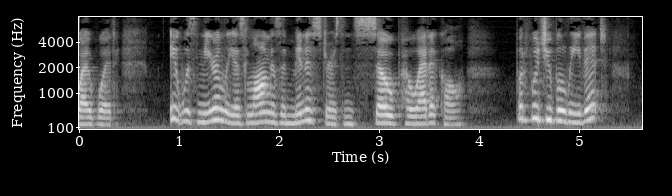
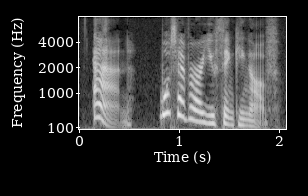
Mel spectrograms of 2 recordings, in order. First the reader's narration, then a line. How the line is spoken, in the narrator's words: demanded Marilla sharply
